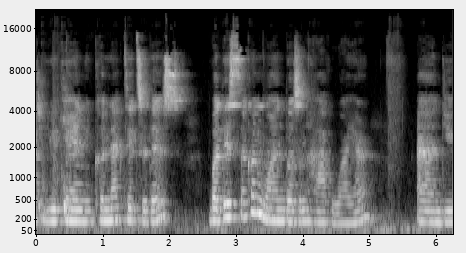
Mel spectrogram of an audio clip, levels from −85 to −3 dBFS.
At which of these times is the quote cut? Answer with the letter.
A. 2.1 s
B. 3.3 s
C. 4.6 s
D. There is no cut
D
